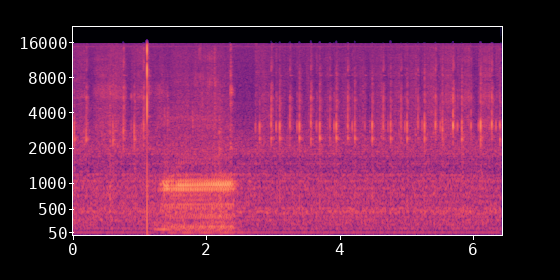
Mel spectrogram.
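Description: An airbrush fired in one short burst of about a second at high air pressure to splatter paint, a hiss of air with a steady whistle-like tone, just after a sharp click. A fast run of light ticks follows.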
